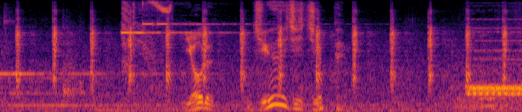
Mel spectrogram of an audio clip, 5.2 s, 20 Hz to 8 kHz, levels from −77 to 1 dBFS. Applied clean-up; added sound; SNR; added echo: none; Clock; 4 dB; none.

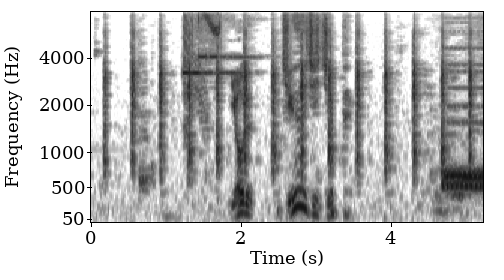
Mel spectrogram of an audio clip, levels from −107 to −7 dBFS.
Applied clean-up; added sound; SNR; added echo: classical method Wiener filter.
